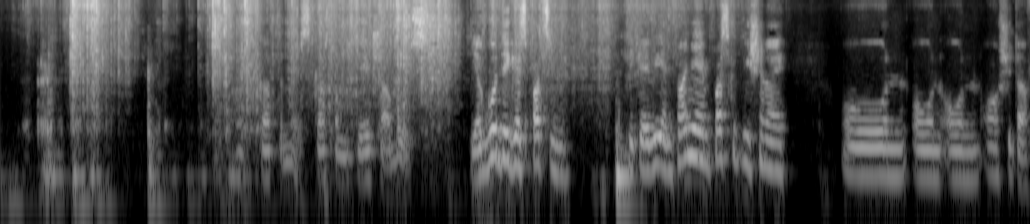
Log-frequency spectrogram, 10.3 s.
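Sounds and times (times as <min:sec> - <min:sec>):
product packaging tearing open: 0:00.2 - 0:07.5
speech: 0:00.3 - 0:01.1, 0:02.6 - 0:10.2.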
